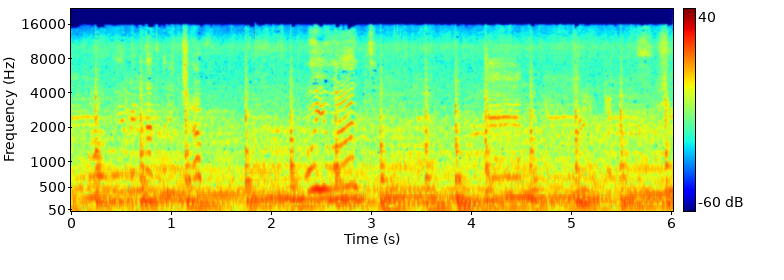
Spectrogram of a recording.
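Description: Background music with a steady beat and a bass line moving in held steps, and a wavering higher melody line over it.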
